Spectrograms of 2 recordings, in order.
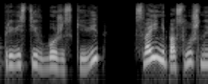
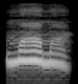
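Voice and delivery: tragic heroine sorrow; 2 semitones higher, 3 dB louder than usual. Acted. Exasperated protest, heavy sigh.

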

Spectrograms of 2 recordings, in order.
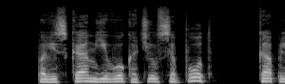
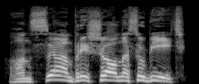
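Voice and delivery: loud, raised self-defence; shouted retort; 5 semitones higher, 7 dB louder than usual. A narrator's reading. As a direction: shout back against an accusation. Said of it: "крикнул Пахомов". (громкий оправдывающийся крик)

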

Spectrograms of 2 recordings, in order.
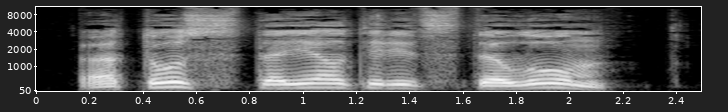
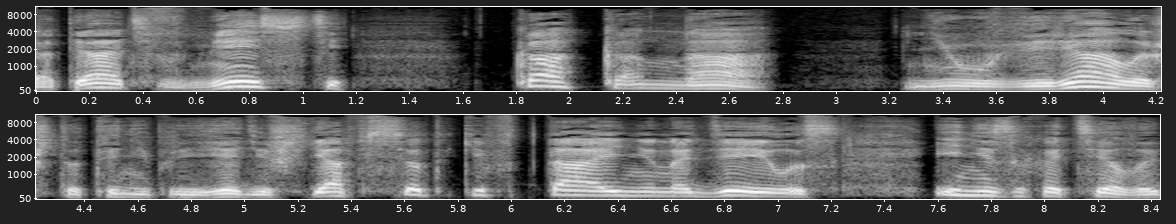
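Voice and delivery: overjoyed; 4 semitones higher, 3 dB louder than usual. Acted. Woman reunited with her lover at last, overjoyed. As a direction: gush with happiness at being reunited.

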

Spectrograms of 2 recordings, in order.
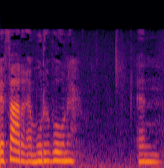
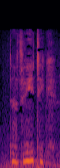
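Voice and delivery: soft whispered admission; whispered reply; 9 dB quieter than usual. Acted. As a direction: barely breathe the words. Mother admits painful fact.

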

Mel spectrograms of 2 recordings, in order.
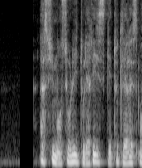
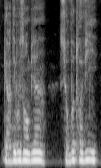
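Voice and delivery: high, loud, urgent warning; sharp retort; 5 semitones higher, 6 dB louder than usual. A narrator's reading. Harry warns Don Blas off the wagons, sharp and loud. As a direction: cut him off hard. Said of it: "riposte vivement Harry".

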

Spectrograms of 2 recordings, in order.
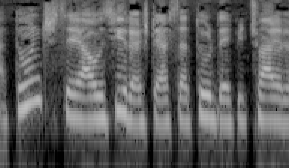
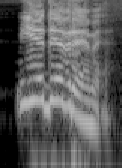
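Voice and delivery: a bit higher, pronounced as a verdict; decreeing; 7 semitones higher, 3 dB louder than usual. A narrator's reading. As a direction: declare it as final. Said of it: "decretând". (decretând sec)

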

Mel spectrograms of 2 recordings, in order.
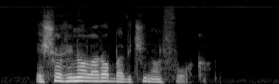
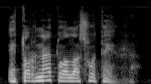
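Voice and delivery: higher, frightened voice; 5 semitones higher than usual. Acted. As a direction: say it scared and quick. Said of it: "disse spaventata".

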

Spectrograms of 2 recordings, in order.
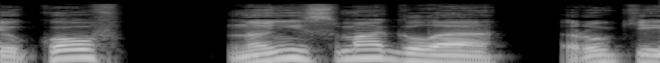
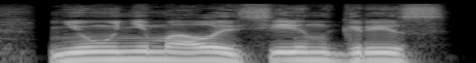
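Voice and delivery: ordinary delivery

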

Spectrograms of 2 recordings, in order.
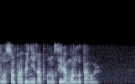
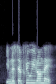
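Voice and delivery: high, loud, excited exclamation; crying out; 8 semitones higher, 7 dB louder than usual. A narrator's reading. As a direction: shout it out to urge the class on. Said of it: "s'écria Lupin". (exclamation forte, voix haute)

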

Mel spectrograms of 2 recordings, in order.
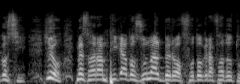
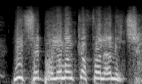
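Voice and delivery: angry outburst; 4 semitones higher, 7 dB louder than usual. Acted. Angry accusation in a quarrel.

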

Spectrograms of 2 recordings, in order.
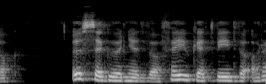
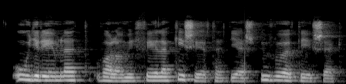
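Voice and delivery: ordinary delivery

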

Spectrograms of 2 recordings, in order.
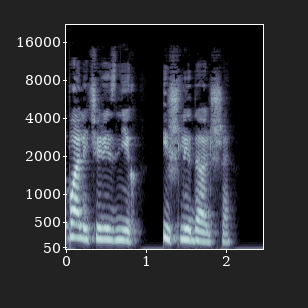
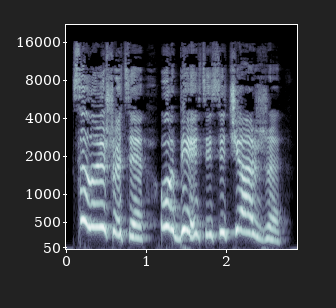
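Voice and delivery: high, loud, slow, cracking; hysterical shriek; 6 semitones higher, 4 dB louder, slower than usual. Acted. Sabron keeps screeching his order at the troops. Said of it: "Его голос сорвался на визг".

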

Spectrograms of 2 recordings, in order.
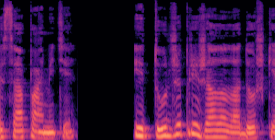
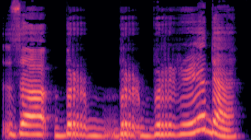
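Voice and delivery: unsure stammer on Бр-; 7 semitones higher, 3 dB louder, much slower than usual. A narrator's reading. Friends unsure of the groom's name, stammering. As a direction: stammer it out nervously. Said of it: "заикаясь, неуверенно промямлили".

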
